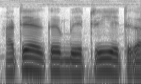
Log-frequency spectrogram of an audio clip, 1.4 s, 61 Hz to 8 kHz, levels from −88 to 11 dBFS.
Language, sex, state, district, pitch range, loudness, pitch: Wancho, male, Arunachal Pradesh, Longding, 120-130 Hz, -14 LUFS, 130 Hz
